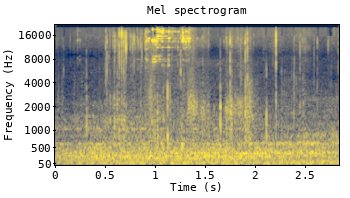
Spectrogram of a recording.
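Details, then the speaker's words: 1987 Fleetwood Bounder 31ft Class A motorhome, sat two years with gas drained, on stands, cold at about 40 degrees after a night in the 20s: deep even V8 rumble settling to a steady idle, no knocks or misses, normal idle. "it's alive I can't move it because I'm on stands and I have an idiot's antenna tied to the ladder but it runs"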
